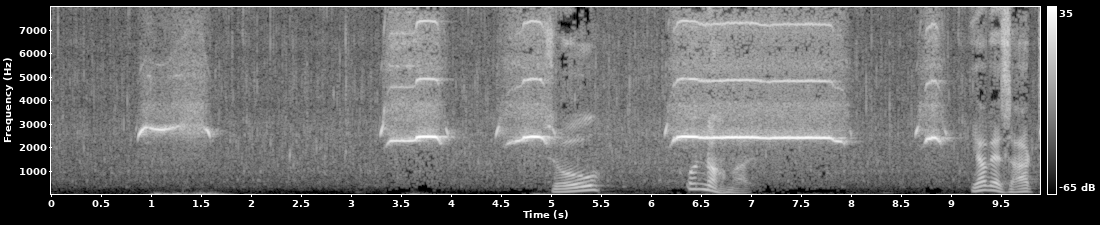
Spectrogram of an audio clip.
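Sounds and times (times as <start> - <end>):
hand-carved slide flute whistling: 0.9 - 1.7, 3.3 - 5.0, 6.2 - 8.0, 8.6 - 9.1
speech: 5.0 - 5.6, 6.4 - 7.1, 9.2 - 9.8.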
